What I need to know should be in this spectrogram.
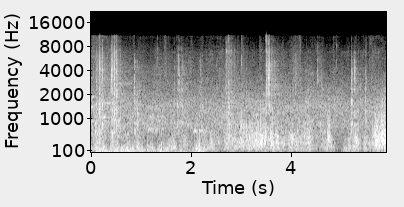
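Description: Skates and shoes scrape across the court.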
